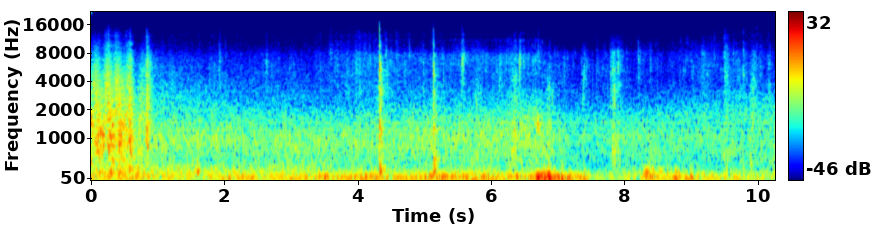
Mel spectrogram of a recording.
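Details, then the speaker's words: 1994 2500 truck after a new fuel filter: uneven cranking bursts with brief stumbling catches that never settle into idle. Air is trapped in the fuel system, later bled by cycling the key and pulling the hose at the fitting until fuel shot out. "That way it kind of pushed all the air out of the system out of the filter."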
